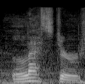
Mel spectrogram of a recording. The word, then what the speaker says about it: Leicester: we'd probably pronounce it Leicester Square, but it's actually Leicester Square if you're a Brit.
